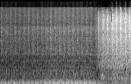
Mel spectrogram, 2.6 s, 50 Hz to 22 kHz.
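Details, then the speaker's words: 1984 Ford F150 V8 donor truck being revived, running: fast steady knocking with harsher rattle near the end; owner suspects possible rod knock, cause unconfirmed, also investigating behaviour under load. "okay i went ahead and changed the oil on this thing because as you can hear it almost sounds like there might be a rod knock well maybe one i don't know but there is something going on in there"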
